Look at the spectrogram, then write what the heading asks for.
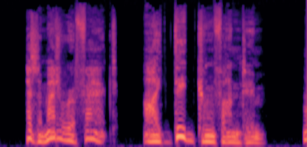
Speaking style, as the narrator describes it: Ron whispered to Harry

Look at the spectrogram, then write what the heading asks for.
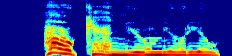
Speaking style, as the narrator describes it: groaned Doge

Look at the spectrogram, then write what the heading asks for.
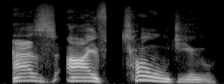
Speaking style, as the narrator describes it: he said through gritted teeth

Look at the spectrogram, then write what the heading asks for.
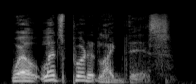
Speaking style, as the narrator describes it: Ron answered coolly

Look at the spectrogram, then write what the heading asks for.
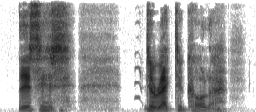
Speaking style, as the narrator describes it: he said, wheezing

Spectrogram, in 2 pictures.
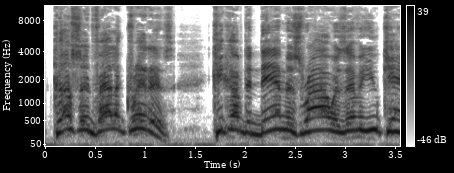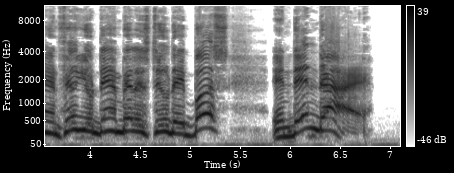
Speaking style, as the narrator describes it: raised his shrill voice and cried

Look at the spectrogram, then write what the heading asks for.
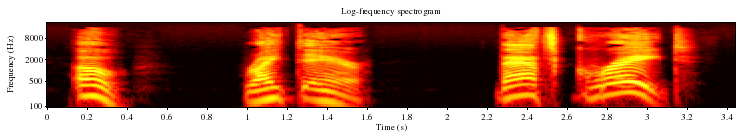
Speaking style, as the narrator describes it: Jobs yelled

